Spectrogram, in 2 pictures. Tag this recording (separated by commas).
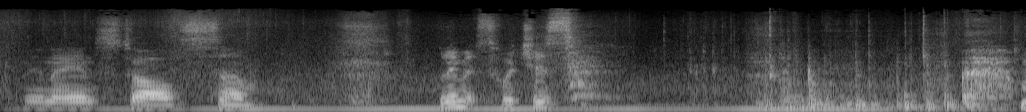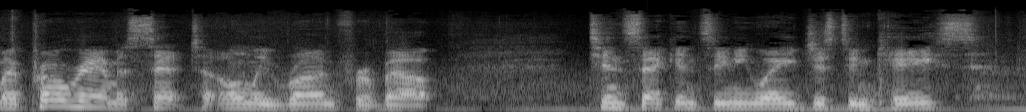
Speech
